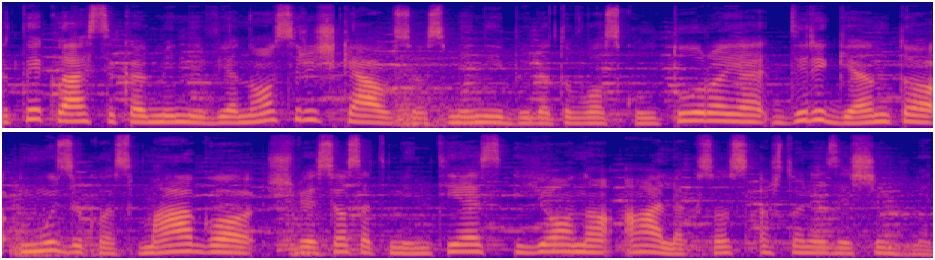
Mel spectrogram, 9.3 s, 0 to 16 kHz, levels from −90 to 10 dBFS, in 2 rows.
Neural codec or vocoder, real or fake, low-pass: none; real; 14.4 kHz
